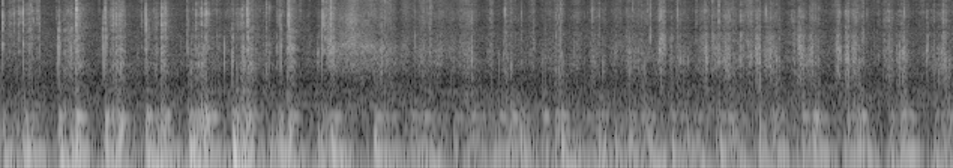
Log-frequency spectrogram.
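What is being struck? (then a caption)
Bar of soap scratched and tapped with long fingernails. Long blue acrylic nails scratch and tap quickly across the top and sides of a solid white bar of soap resting on a dark surface. Dull, low thuds from the taps sit under rapid, dry scratching bursts with a bright edge. The taps fall in an uneven rhythm and stop sharply with almost no ring.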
